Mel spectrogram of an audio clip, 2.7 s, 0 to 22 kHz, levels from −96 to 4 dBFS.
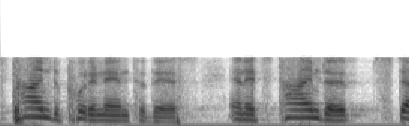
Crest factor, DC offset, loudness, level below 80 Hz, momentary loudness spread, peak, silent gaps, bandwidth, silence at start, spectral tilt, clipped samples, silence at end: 18 dB; 0.5%; -25 LUFS; -54 dBFS; 8 LU; -8 dBFS; none; 4 kHz; 0.1 s; -10.5 dB/octave; under 0.1%; 0 s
